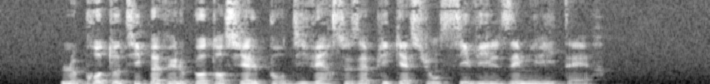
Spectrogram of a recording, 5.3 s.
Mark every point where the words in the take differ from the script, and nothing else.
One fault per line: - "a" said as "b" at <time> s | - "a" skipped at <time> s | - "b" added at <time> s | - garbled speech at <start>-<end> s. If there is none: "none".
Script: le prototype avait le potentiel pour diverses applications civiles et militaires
none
